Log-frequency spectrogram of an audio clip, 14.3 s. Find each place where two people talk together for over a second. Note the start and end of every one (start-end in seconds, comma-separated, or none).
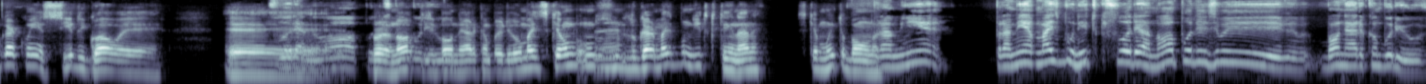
2.7-4.5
